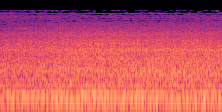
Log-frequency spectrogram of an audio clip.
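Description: Tractor engine running steadily with a low, even drone.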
